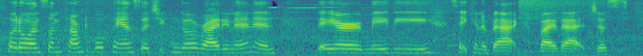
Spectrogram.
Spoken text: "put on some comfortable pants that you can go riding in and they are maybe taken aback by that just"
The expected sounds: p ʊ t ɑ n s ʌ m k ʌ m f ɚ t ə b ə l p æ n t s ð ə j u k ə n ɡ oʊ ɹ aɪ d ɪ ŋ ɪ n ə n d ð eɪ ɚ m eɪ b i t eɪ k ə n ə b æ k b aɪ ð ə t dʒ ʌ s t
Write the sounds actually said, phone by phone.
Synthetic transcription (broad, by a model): p ʊ t n s ʌ m k ʌ m f t ə b l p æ n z ð ə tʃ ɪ k n ɡ oʊ ɹ aɪ d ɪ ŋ ɪ n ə n ð eɪ ɚ m eɪ b i t eɪ k ə n ə b æ k b aɪ ð ə t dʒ ʌ s t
